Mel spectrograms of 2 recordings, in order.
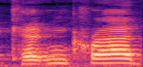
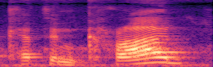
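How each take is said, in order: First: The word is said with an American pronunciation. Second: The word is said with a European pronunciation. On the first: "Am I saying it an American way" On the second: "I should be calling it a Kettenkrad?"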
